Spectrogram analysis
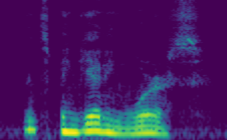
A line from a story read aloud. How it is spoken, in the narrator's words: Delilah sighed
